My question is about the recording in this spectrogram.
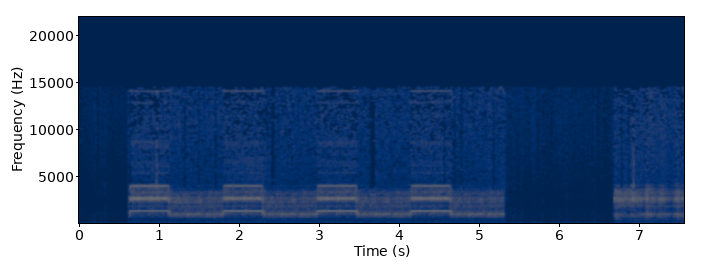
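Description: Electronic sound effect from a Caterpillar toy dump truck, set off by pressing its sound button: four beeps about a second apart over a steady electronic hum, stopping after about five seconds. A second electronic sound starts near the end.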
